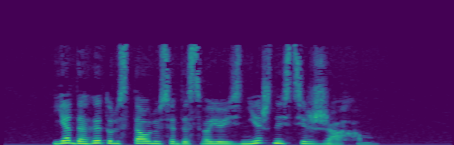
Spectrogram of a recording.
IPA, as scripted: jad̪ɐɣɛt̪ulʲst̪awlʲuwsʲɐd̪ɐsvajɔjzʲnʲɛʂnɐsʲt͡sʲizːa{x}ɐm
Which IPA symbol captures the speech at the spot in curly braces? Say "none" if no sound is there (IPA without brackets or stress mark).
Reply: x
